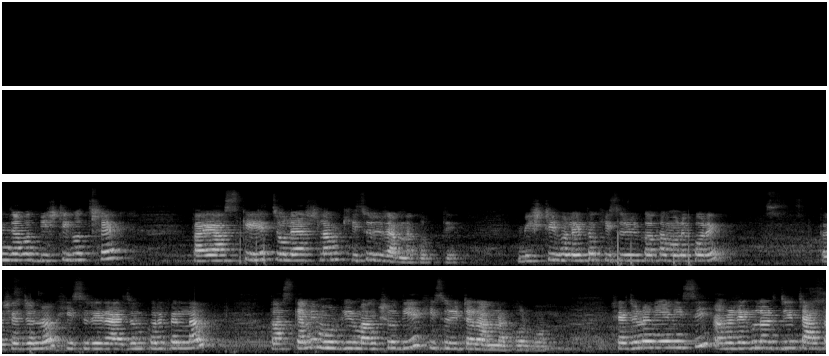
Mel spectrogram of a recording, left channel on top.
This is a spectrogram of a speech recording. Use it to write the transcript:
যাবত বৃষ্টি হচ্ছে, তাই আজকে চলে আসলাম খিচুড়ি রান্না করতে। বৃষ্টি হলেই তো খিচুড়ির কথা মনে পড়ে, তো সেজন্য খিচুড়ির আয়োজন করে ফেললাম। তো আজকে আমি মুরগির মাংস দিয়ে খিচুড়িটা রান্না করব। সেজন্য নিয়ে নিছি আমরা রেগুলার যে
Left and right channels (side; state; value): left; silent; digital silence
